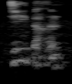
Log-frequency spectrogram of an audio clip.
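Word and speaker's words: 鸡蛋: so இங்க d வர j-i-g as usual நம்ம இங்கிலீஷ் சவுண்ட் மாதிரியே இருக்கும். d வர்றதுனால அந்த d வந்து அந்த the சவுண்ட். அப்புறம் an தான். so the d வந்து the மாதிரி ப்ரொனவுன்ஸ் பண்ணுவோம். so தான்.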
